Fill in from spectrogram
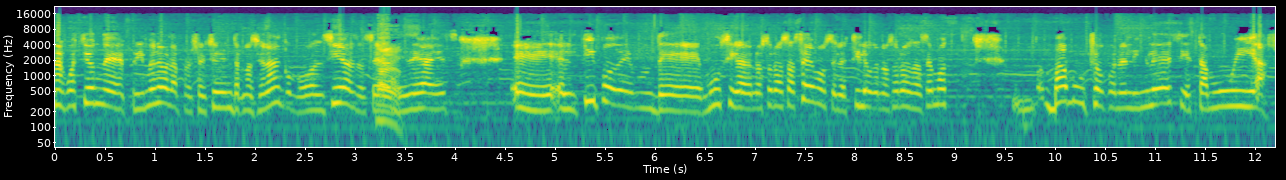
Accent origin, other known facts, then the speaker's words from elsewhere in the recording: Buenos Aires, Argentina; born there; Nací de Buenos Aires, sí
